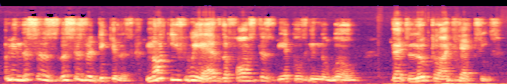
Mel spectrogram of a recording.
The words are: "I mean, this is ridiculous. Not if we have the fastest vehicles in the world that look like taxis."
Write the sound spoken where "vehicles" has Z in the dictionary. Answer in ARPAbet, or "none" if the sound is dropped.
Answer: Z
